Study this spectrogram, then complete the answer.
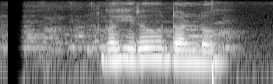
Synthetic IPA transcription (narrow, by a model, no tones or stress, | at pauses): ɡɔɦiɾoɖɔlːo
